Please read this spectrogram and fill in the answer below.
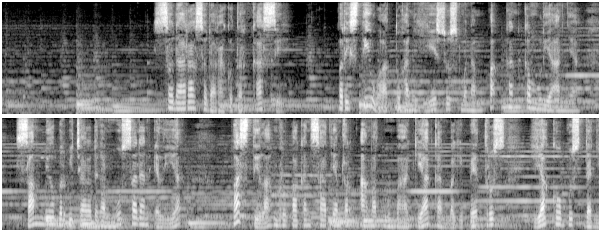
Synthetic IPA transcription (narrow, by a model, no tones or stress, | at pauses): sawdaɾasawdaɾakut̪ərkasɪ̰h | pəɾist̪iwa̰t̪uɦanjesʊsmənampakankəmuliaʔanɲa | sambɪlbərbit͡ʃaɾadəŋanmusadanelia | past̪ilahməɾupakansaat̪jaŋt̪əramat̪̚məmbaɦaɡiakanbaɡipet̪ɾʊs | jakobʊsdan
